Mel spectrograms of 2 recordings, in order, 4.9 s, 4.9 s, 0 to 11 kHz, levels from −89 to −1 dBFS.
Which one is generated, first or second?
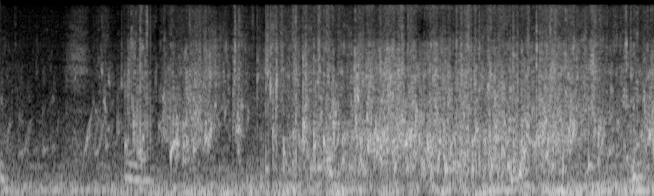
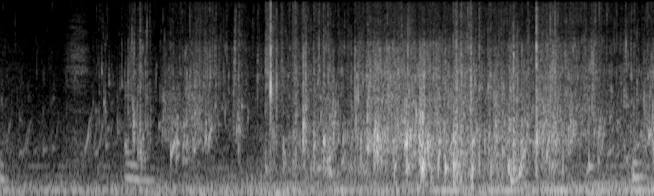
first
